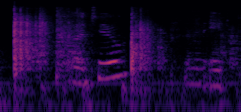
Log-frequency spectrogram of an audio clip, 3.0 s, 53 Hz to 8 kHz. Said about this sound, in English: Roll another D6 and then a D20.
